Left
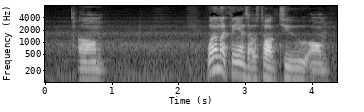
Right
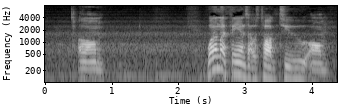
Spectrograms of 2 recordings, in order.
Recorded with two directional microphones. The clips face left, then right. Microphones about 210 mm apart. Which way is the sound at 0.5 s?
5° right (ahead or behind).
